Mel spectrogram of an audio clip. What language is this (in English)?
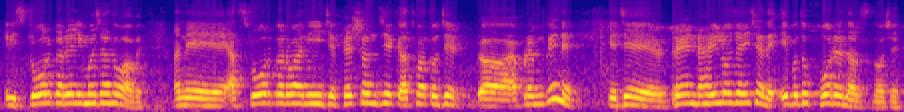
Gujarati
